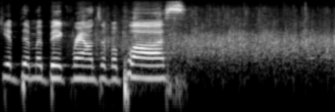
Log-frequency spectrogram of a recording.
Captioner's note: applause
